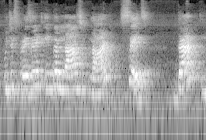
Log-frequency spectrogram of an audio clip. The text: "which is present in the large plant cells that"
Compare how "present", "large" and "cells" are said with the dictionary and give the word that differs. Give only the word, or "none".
cells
